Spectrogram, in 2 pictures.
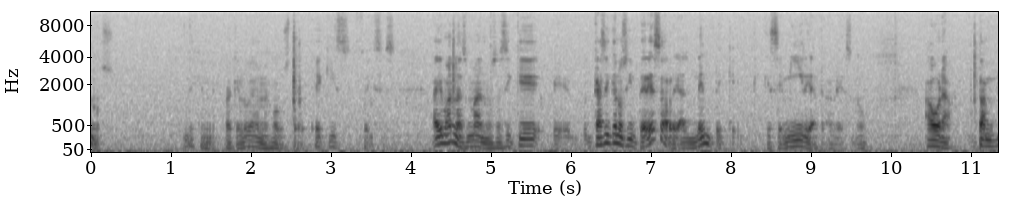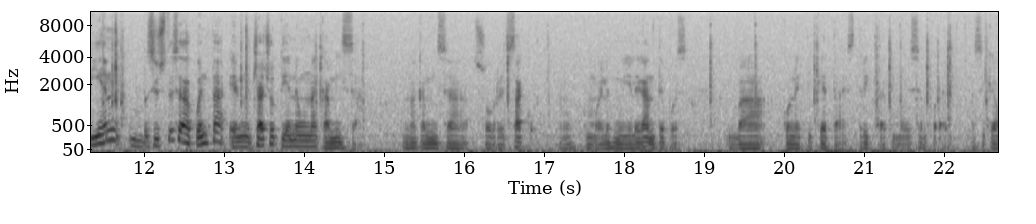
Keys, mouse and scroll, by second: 1.1 click, 2.5 x, 3.0 click, 3.4 scroll down 2, 3.9 middle click, 5.6-6.8 drag, 10.7-11.0 scroll up 3, 11.1 shift+click, 11.8 alt+shift+Tab, 13.4 alt+Tab, 13.7-14.3 alt+scroll up 5, 14.3 shift+middle click, 14.9-15.2 shift+scroll up 1, 15.3-15.6 scroll down 1, 15.8 middle click, 16.6 shift+middle click, 18.2 click, 19.2 shift+middle click, 21.3 alt+shift+a, 22.1 alt+shift+right click.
